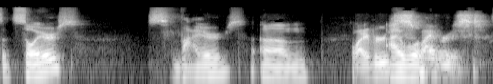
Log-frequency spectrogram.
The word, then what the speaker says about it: Swyvers: How do you pronounce it? Sawyer's, Swyers. I Swyvers. will Swivers. Yep. Swivers.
